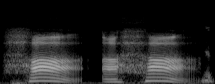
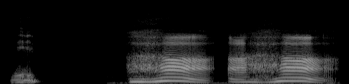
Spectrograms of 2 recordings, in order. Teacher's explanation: la H nosotros decimos que parece como una J Ja Ajá porque es un sonido como aspirado verdad como aspirar aire como cuando se dice que alguien está jadeando de hecho los jadeos provienen de esa misma zona ajá ajá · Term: la H tradicional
